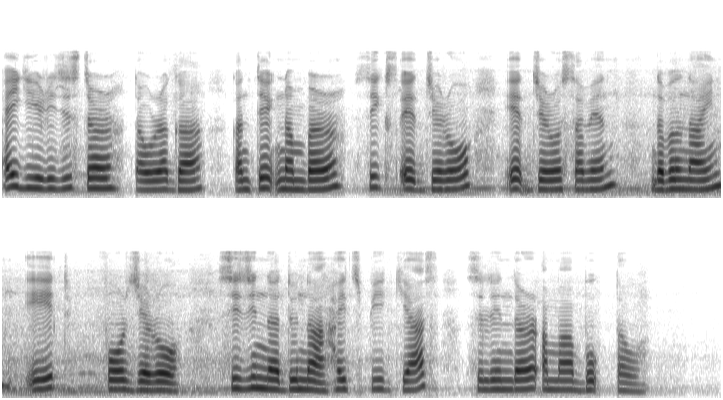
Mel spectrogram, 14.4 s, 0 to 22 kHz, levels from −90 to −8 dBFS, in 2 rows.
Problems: background sounds at intervals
